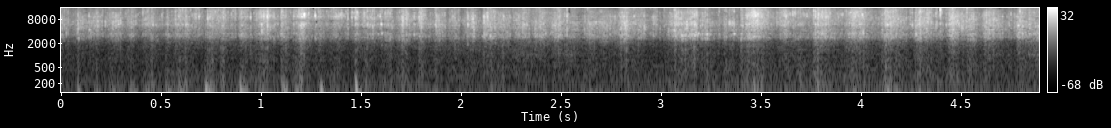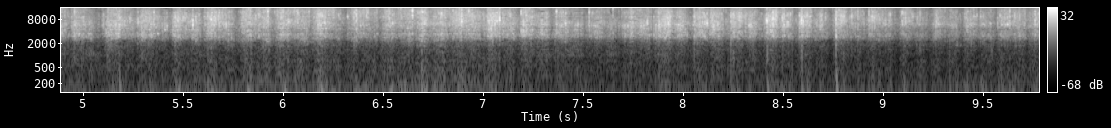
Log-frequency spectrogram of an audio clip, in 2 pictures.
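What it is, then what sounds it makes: Tinsel-covered ornament ball. Long acrylic nails scratch and rake the strands of a palm-sized ornament ball covered in gold metallic tinsel, held up close. The result is a steady, dense, bright crinkling rustle that runs the whole clip, with a few soft low thumps near the start.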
